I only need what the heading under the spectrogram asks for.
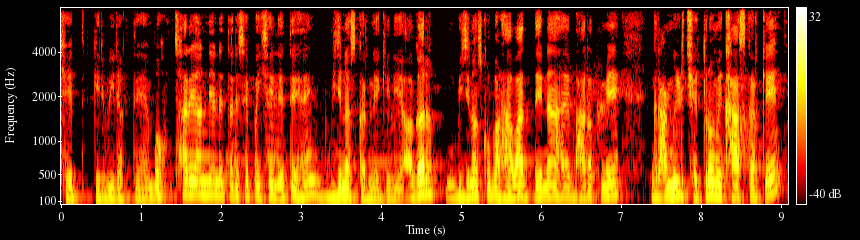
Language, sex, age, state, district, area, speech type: Hindi, male, 18-30, Uttar Pradesh, Ghazipur, rural, spontaneous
